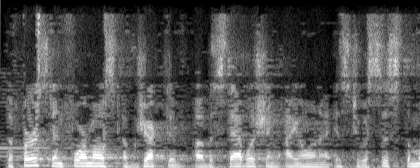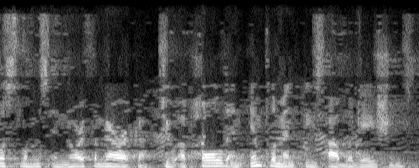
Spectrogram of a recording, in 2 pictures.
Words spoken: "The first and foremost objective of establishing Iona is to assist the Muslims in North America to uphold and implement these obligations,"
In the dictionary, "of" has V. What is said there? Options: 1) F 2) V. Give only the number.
2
